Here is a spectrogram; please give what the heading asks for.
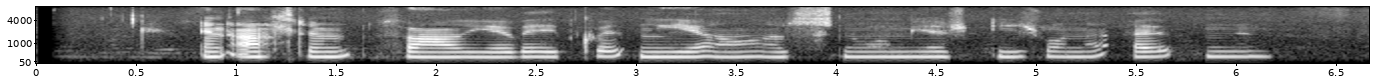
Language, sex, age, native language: Icelandic, female, 18-19, Icelandic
